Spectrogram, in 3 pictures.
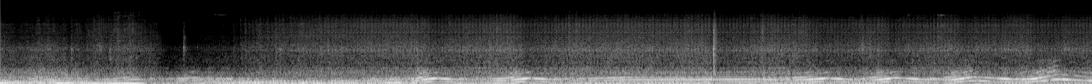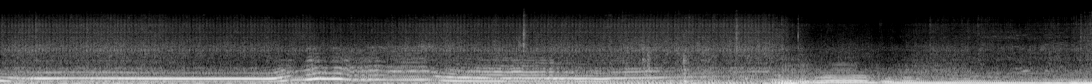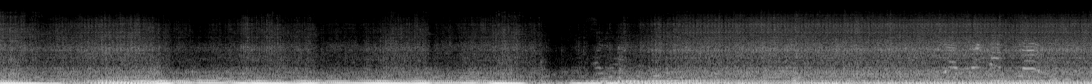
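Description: Rally car engine heard from inside the cabin, blipped up and down in quick throttle blips about once a second, then held at steady raised revs for a few seconds. It rises and falls once more, then settles back to a low, uneven rumble.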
